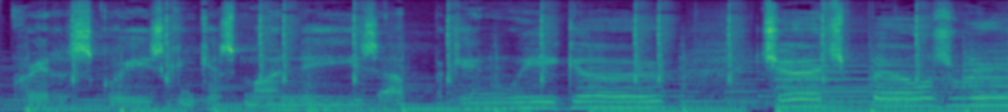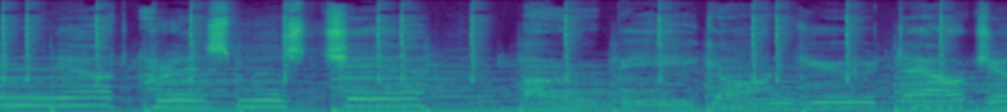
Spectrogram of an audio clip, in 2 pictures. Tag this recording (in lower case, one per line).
music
